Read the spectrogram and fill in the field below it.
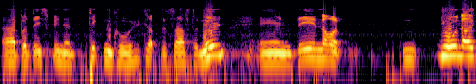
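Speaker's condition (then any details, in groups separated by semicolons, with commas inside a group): Cerebral palsy; discovered at age 2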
